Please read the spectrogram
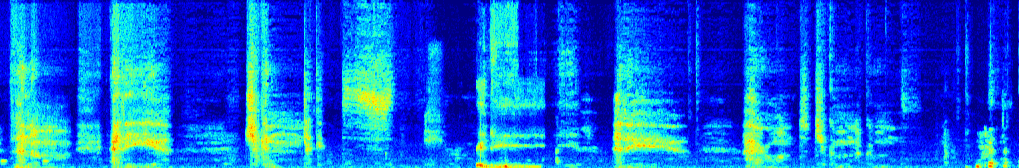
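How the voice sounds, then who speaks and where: A put-on character voice, gravelly and extremely high-pitched, at a very slow pace with long, frequent pauses. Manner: demanding, growling.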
